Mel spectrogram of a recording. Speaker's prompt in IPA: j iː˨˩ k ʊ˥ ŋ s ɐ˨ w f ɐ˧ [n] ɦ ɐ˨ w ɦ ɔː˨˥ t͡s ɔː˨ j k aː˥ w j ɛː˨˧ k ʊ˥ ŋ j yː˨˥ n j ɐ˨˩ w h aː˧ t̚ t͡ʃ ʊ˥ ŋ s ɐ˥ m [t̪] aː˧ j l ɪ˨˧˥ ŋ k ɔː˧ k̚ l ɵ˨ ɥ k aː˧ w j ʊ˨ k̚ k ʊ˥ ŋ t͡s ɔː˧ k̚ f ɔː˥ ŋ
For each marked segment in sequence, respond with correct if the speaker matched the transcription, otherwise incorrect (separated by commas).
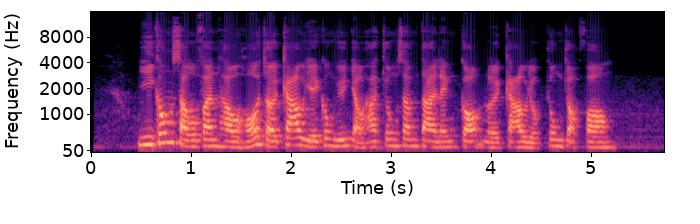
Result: correct, correct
